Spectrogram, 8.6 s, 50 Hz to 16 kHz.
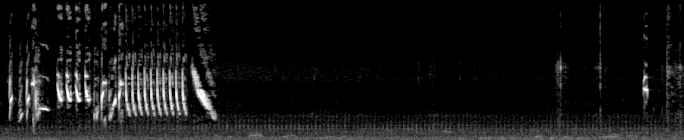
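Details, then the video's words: European goldfinch song recorded in Algeria in 2022, from a wild-type bird: an opening burst of fast, high chirps runs into a quick buzzy trill of evenly repeated notes, followed by quiet with a couple of isolated chips. "تغريد الحسون خلوي chont chardonneret"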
